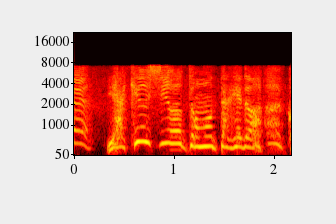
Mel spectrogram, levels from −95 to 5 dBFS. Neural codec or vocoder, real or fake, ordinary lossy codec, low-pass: none; real; none; 7.2 kHz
